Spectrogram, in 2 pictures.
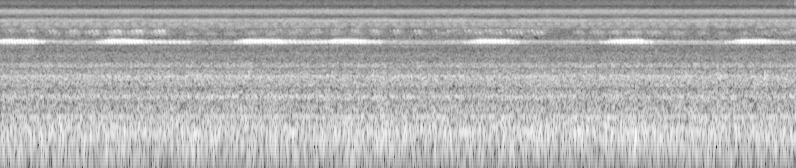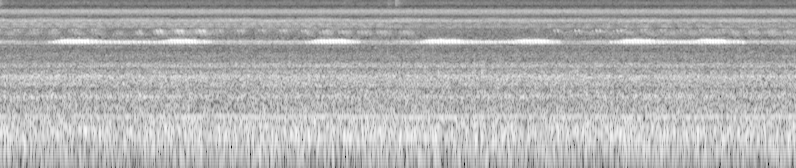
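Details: Night crickets chirping, with clear high bursts about every one to two seconds standing out above an unbroken wash of insect trilling and a constant high-pitched ring.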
